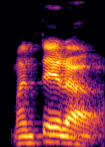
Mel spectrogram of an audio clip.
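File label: "mantera", Malay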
